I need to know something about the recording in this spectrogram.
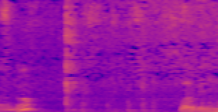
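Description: Cauliflower stir-fry sizzling in a pan as a spoon stirs it, with one sharp clink of metal on the pan a little over half a second in.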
